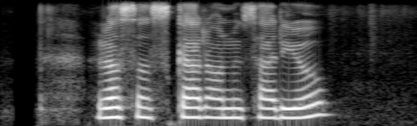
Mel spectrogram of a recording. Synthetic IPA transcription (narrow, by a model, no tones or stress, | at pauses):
rʌsʌ̃skarʌnusaɾjo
